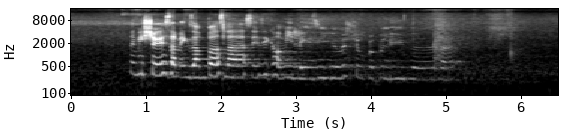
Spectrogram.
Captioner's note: mumble grumble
